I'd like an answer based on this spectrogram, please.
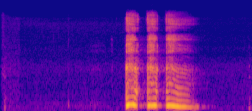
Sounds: Cough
